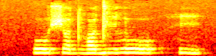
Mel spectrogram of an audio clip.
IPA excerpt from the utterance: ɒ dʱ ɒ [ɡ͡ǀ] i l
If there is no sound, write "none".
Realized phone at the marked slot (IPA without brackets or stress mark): d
